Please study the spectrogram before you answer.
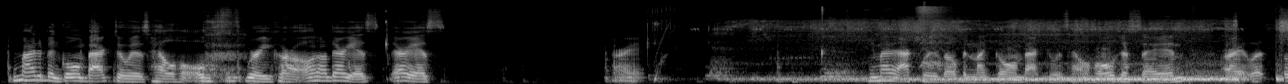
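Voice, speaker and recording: A young man giving casual, excitable game commentary, often stammering and exclaiming. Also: medium pitch. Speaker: gameplay commentator. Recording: loud background noise.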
